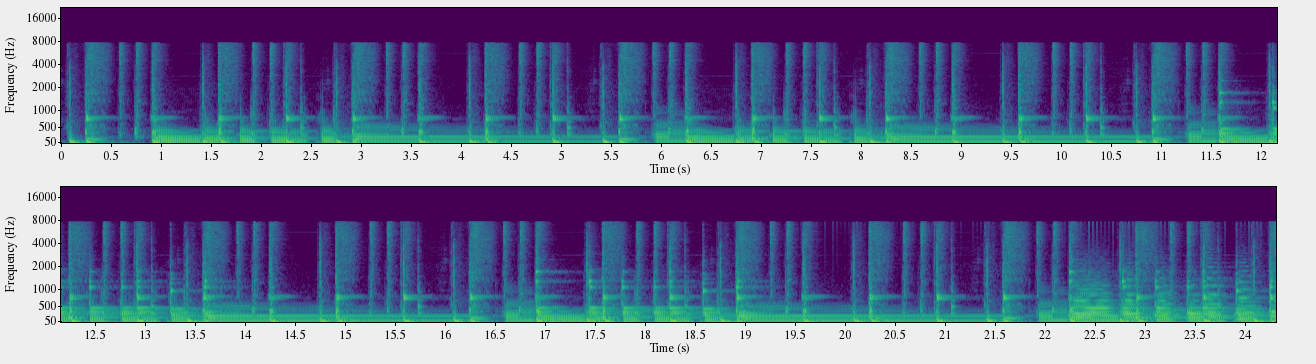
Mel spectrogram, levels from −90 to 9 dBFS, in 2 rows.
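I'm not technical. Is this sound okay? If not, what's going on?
No. From 19.44 s to the end, a faint buzz sits on the sound, repeating 25 times a second. This is a resampler restarted on every block: the audio was converted in 40 ms pieces, each handled alone, leaving a tiny glitch at every seam.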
